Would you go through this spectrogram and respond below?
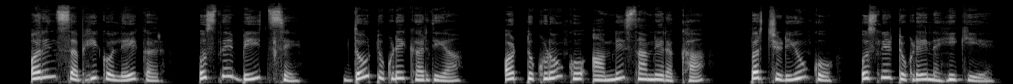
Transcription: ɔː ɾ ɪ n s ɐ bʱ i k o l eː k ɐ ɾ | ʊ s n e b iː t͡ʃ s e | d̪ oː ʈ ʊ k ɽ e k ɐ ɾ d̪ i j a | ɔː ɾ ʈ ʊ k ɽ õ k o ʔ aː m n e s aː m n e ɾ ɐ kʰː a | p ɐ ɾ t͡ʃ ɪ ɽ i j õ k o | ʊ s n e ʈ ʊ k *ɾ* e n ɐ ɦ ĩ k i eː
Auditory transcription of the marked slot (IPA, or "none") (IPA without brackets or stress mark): ɽ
